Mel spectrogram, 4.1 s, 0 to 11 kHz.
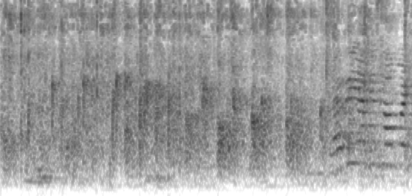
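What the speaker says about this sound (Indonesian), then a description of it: "kita beri tepuk tangan dulu untuk kelompok 1" A school class applauds group 1 after a presentation, a moderate burst of clapping with voices talking over it.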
